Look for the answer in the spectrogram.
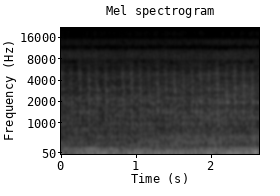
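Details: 2008 Honda Civic Si hatchback, K20 engine, six-speed: fast, even clacking ticks at idle keeping pace with engine speed; oil drained showed no metal shavings, block already checked, owner suspects the head/valvetrain (valve clatter), not confirmed.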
